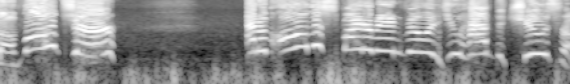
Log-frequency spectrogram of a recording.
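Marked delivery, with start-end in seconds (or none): 0.0-1.2 high, loud, top-of-the-lungs shriek. Recounting screaming while driving with the window open, retelling a top-of-lungs scream. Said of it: "I scream at the top of my lungs".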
